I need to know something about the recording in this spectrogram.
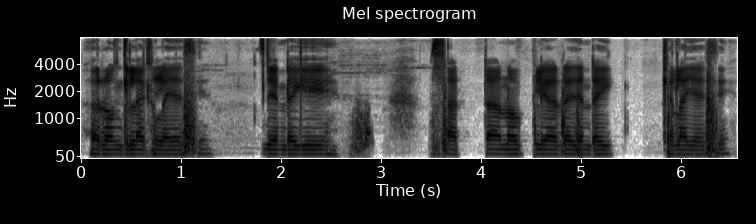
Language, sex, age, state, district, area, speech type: Odia, male, 30-45, Odisha, Bargarh, urban, spontaneous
